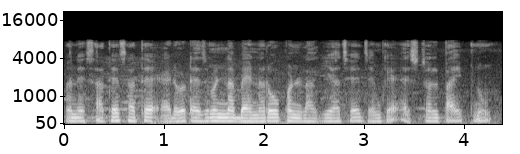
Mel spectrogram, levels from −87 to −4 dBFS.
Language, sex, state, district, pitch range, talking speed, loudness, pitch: Gujarati, male, Gujarat, Valsad, 115-125 Hz, 175 wpm, -17 LUFS, 120 Hz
